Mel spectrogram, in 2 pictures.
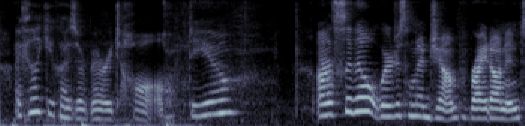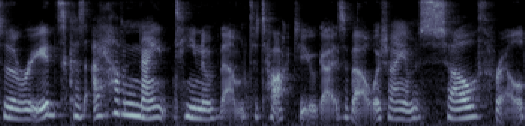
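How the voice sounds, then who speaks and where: With audible room echo, a woman speaks at a moderate pace in a fairly high pitch with lively intonation. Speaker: book reviewer. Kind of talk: casual chat.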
